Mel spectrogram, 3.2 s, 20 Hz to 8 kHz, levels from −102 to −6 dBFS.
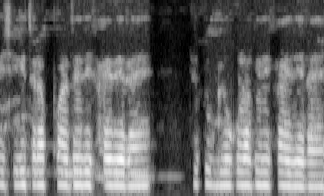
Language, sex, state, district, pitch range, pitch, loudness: Hindi, female, Chhattisgarh, Bilaspur, 200-210 Hz, 200 Hz, -18 LUFS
